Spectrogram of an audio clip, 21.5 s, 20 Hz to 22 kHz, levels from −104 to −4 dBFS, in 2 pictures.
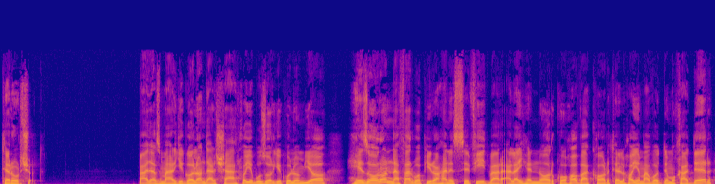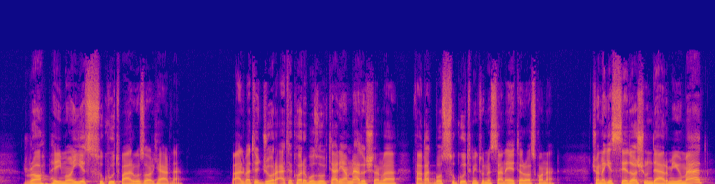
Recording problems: none

